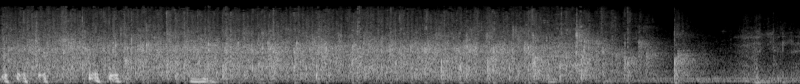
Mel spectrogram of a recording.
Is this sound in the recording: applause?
yes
